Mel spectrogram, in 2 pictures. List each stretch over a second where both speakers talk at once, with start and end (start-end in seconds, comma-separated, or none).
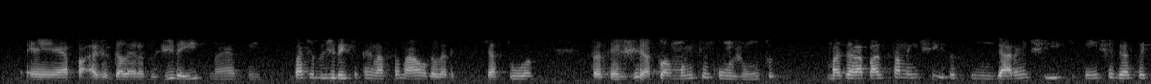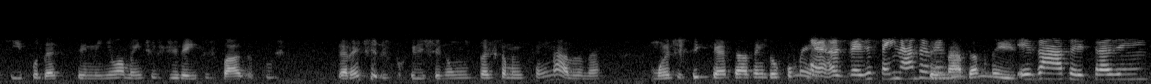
none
